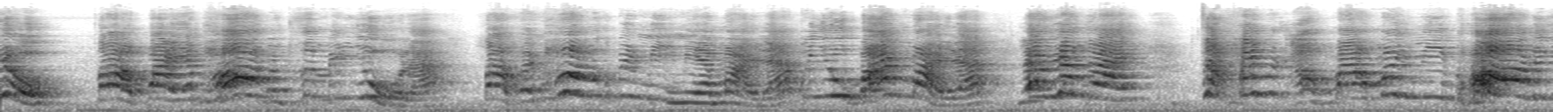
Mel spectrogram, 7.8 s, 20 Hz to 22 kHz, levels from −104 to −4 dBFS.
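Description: No technical faults can be heard anywhere in the speech recording. Nothing in the audio points to a problem with how it was captured or delivered.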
